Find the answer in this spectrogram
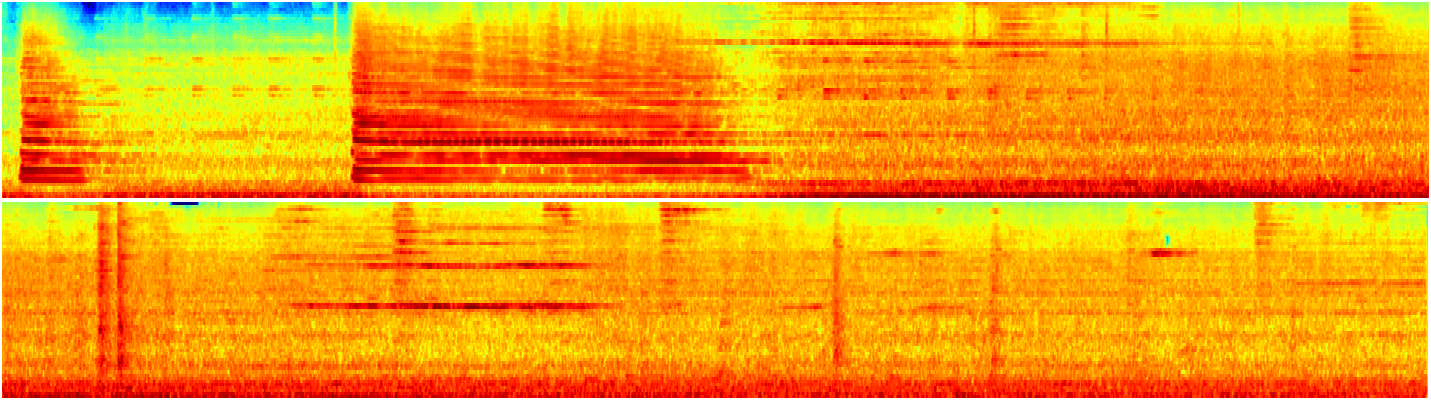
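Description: Diesel freight locomotive horn sounding a short blast, then a long blast of about four seconds, as the train nears a grade crossing. The locomotives and a string of covered hopper cars then rumble past close by, with a few brief high wheel squeals.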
